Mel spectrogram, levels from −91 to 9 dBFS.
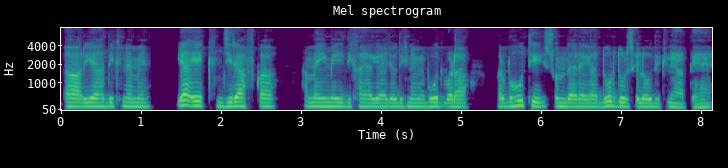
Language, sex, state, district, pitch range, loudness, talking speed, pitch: Hindi, male, Bihar, Jahanabad, 140-150 Hz, -19 LUFS, 220 wpm, 145 Hz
